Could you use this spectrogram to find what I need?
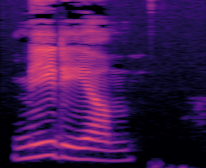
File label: "medium", English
